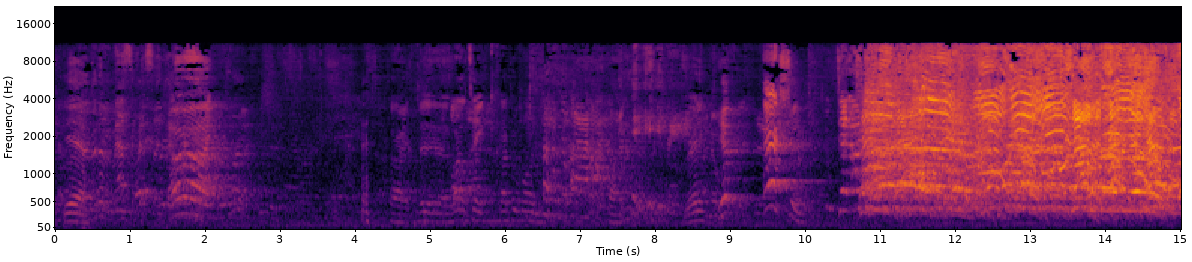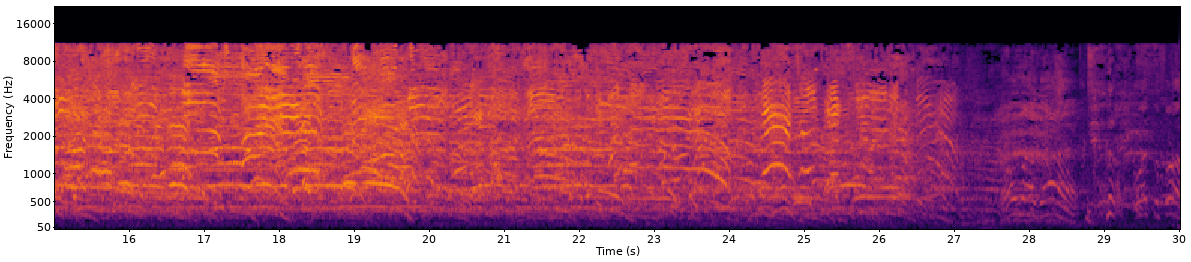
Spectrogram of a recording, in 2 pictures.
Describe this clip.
Riot Crowd Immersed in 5.1 Take 1
1, 5, Crowd, Holophone, Protest, Riot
